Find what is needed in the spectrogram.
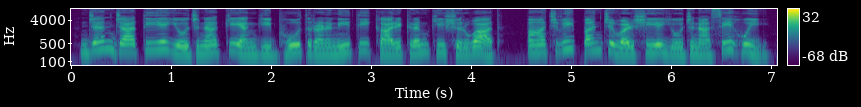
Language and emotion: Hindi, neutral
